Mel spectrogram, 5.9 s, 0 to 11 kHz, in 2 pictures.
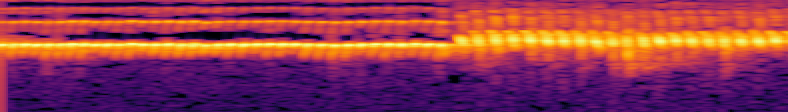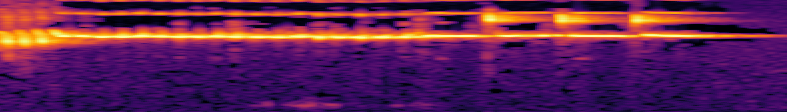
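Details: Song of a champion canary, 2021: a fast pulsing trill steps up into a coarser, buzzier roll, then flattens into a pure sustained whistle punctuated by three quick descending flicks before it fades.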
